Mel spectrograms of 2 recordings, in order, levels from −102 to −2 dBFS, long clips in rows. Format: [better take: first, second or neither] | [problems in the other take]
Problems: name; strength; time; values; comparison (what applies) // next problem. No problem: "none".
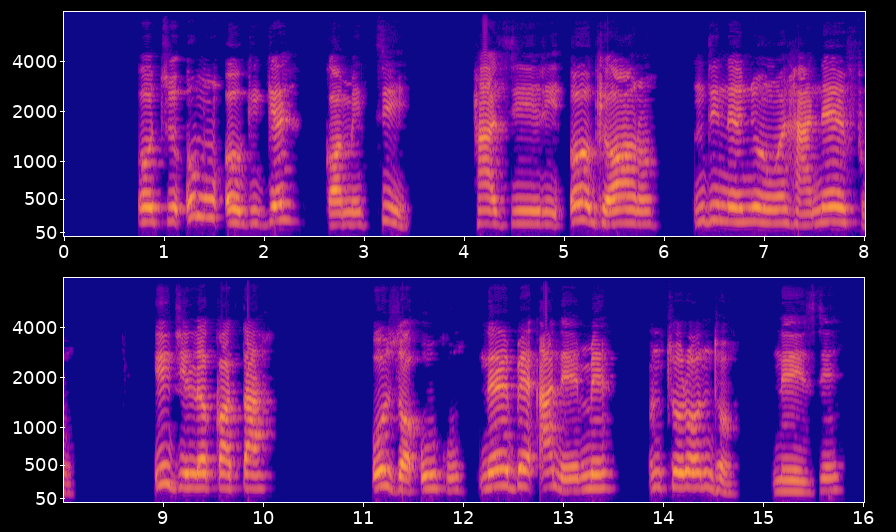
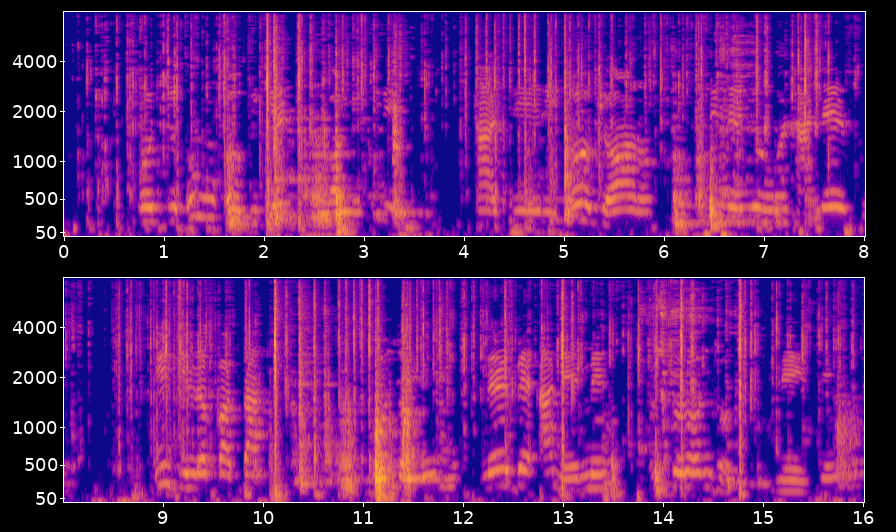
first | noise reduction (classical method Wiener filter)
